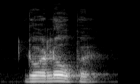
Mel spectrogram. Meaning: singular present subjunctive of doorlopen (“to go through”)
- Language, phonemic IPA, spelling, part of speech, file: Dutch, /doːrˈloːpə/, doorlope, verb, Nl-doorlope.ogg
